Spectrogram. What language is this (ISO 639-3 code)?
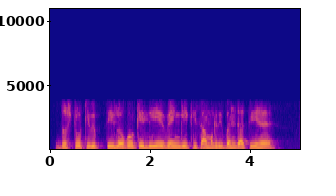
hin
